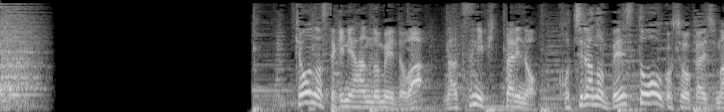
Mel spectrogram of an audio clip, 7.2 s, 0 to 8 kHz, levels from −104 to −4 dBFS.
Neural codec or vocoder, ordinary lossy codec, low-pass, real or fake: vocoder, 44.1 kHz, 128 mel bands every 512 samples, BigVGAN v2; MP3, 32 kbps; 7.2 kHz; fake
